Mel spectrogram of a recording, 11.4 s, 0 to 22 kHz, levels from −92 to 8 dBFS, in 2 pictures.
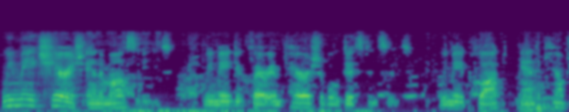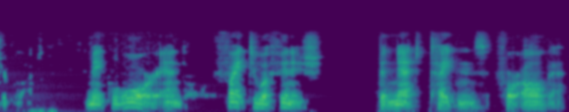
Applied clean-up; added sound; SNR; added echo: classical method spectral subtraction.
